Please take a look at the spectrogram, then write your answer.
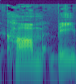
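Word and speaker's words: COM-B: Do you call it the COMB model? Is that the correct pronunciation of it? Yes.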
